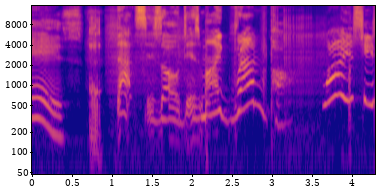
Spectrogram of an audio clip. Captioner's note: snorts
